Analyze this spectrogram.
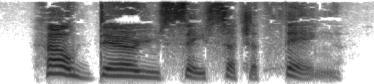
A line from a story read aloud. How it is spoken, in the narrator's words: Daisy snarled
